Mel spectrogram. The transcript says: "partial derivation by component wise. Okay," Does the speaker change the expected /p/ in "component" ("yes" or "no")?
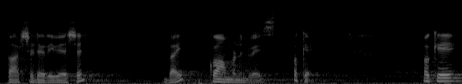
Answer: yes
